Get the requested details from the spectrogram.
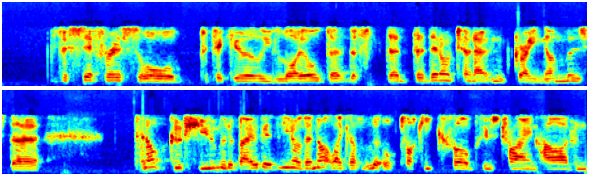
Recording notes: on the phone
